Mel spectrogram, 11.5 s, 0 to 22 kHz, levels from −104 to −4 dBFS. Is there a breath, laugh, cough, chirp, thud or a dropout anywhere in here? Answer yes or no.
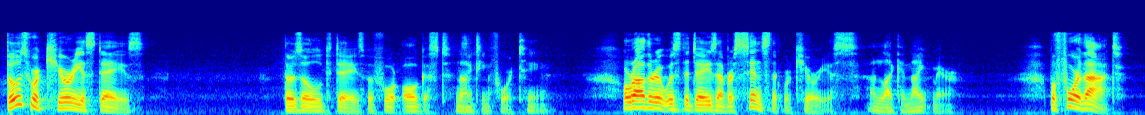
no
